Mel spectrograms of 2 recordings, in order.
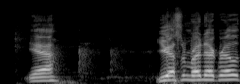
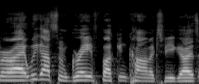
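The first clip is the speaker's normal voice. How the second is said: ordinary talk, nothing marked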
